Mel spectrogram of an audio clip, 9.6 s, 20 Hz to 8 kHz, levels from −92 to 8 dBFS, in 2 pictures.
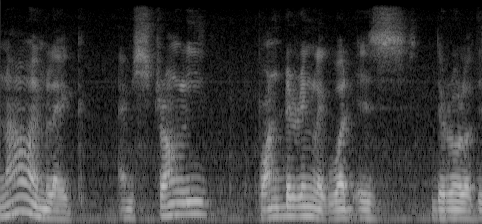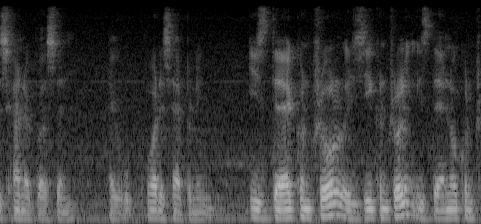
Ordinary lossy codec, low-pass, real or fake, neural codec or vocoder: none; 7.2 kHz; real; none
